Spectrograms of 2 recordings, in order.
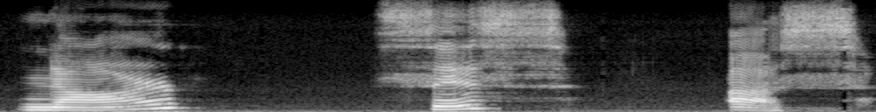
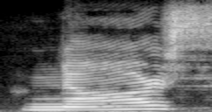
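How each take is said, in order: First: "Nar, sis, us", a long pause after each part; syllable by syllable. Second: "Narcissus" joined up, still carefully in syllables; a little quicker. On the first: Teacher models for repetition, syllable by syllable. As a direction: break "Nar, sis, us" into separate slow beats. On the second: Teacher speeds up the practice word, a little quicker. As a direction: run "Narcissus" together with only slight breaks. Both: Shown as a demonstration. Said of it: "let's go a little bit more quickly".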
